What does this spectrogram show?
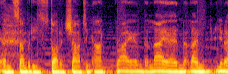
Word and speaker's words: Brian: lion-like in any way, simply because my name rhymes with lion. It was literally like we were at a braai one day and somebody started shouting out Brian the Lion, and you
